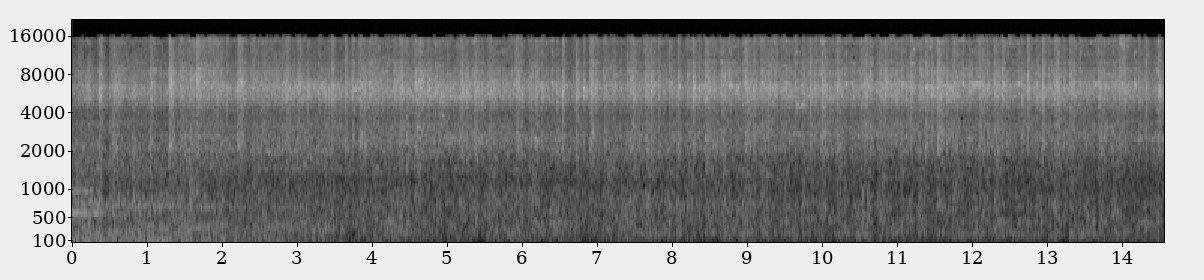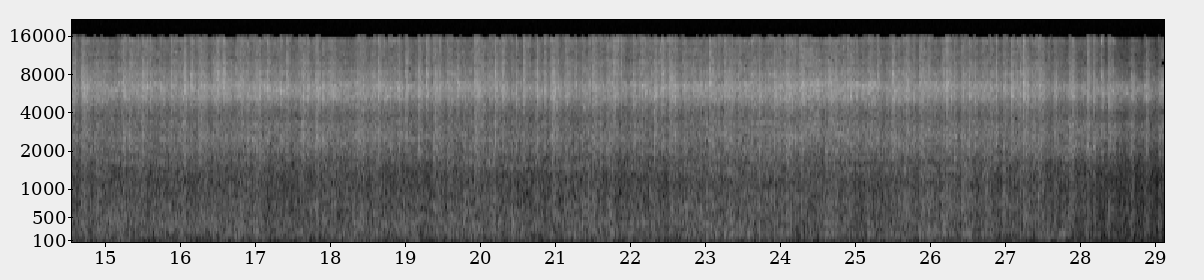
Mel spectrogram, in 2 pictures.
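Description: Pakistan Railways GE/Adtranz AGE-30 diesel-electric locomotive going by with its engine note loudest in the first couple of seconds. A long rake of passenger coaches follows, their wheels running over the rail joints with a steady clickety-clack that fades away near the end.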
